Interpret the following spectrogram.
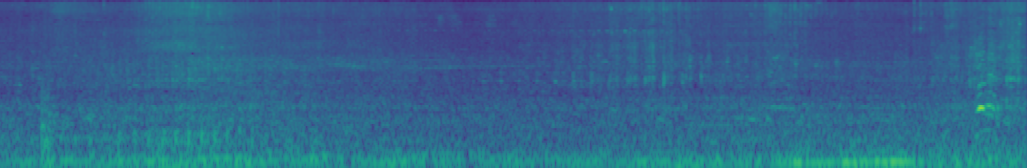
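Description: Car interior road noise: a steady low engine and tyre rumble while driving, a little louder in the middle stretch.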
